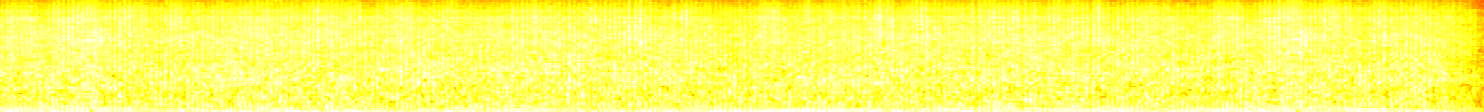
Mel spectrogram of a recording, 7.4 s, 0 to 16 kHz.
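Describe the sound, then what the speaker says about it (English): A military drone-style airplane in the ARMA 3 video game cruises in flight, its propeller engine a constant dense droning roar, loud and unbroken, with no voices over it. "The plane has a speed of about 440 kilometers per hour, has a range of up to 27 hours of flight, flying about 15 kilometers high."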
